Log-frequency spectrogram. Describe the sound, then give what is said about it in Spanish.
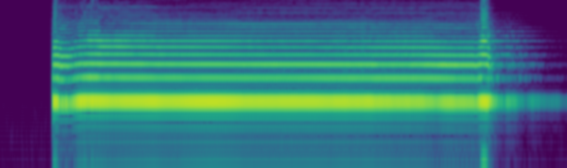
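A single long, steady shofar tekiah blast sounds loud, holding one bright horn tone for about four seconds before ending with a brief upward break and fading away, blown as the first of a series of shofar calls during worship. “Eh, este es el tequía, el primer sonido que voy a hacer es el tequía y es para darle gloria a Dios o anunciar su majestad.”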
